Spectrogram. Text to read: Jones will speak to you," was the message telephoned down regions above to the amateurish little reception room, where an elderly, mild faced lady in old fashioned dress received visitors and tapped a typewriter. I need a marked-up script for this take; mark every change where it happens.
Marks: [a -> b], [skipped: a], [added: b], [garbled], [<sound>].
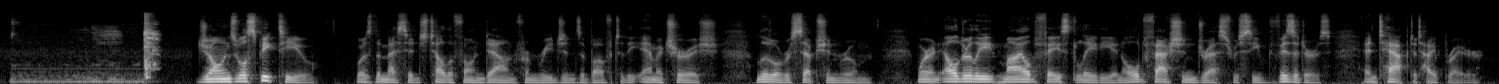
[cough] Jones will speak to you," was the message telephoned down [added: from] regions above to the amateurish little reception room, where an elderly, mild faced lady in old fashioned dress received visitors and tapped a typewriter.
